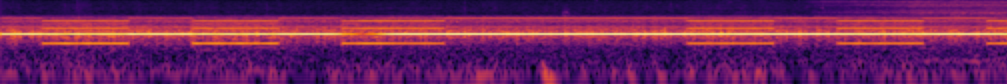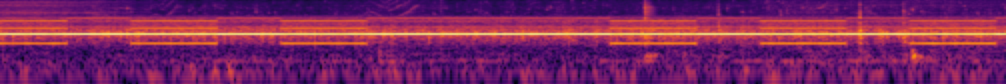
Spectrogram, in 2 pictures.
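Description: Electronic signal tones from a diver-tracking receiver: a steady high tone with short beeps repeating over it, about two a second, in runs of five or six separated by brief pauses.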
